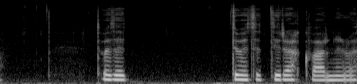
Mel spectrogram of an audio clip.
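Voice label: "diragfarn" Welsh, spoken word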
